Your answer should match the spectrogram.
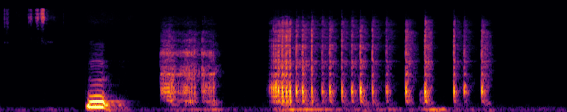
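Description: A rapid run of light clicks for about a second and a half, coming through a video call, after a brief murmured 'mm'.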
